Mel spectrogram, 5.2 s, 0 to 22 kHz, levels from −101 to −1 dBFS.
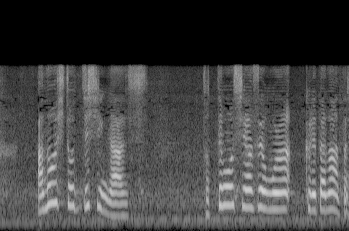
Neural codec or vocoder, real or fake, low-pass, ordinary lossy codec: none; real; none; none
